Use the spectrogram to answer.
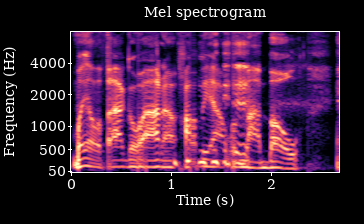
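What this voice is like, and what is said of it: Put-on Southern accent. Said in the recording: “he's from the South. That's the Southern accent.”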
